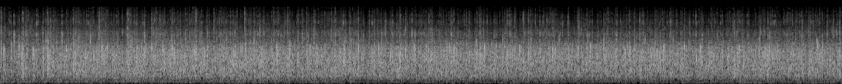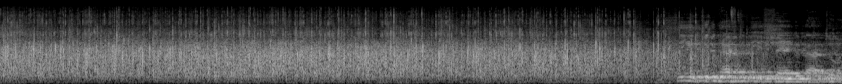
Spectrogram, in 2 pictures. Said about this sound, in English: So now let's really hear a round of applause.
